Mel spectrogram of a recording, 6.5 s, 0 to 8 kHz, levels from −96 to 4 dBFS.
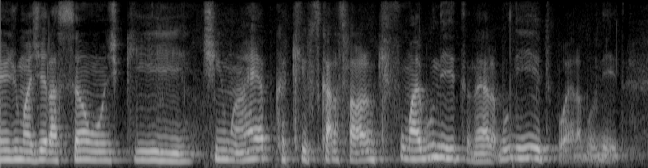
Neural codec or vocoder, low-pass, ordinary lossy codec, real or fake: none; none; none; real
